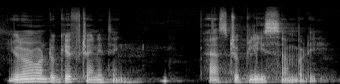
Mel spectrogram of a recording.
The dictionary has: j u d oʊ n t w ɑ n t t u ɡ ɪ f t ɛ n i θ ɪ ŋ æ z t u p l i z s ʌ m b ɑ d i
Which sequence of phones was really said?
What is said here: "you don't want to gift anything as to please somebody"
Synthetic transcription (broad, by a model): j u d oʊ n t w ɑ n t t u ɡ ɪ f t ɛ n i t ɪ ŋ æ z t u p l i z s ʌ m b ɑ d i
